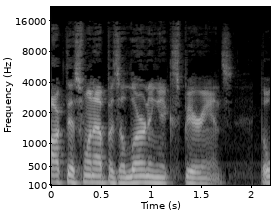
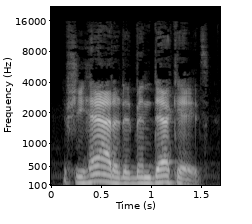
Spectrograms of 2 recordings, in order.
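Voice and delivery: plain reading voice

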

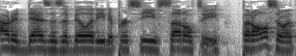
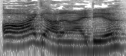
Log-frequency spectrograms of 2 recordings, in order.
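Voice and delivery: put-on a scheming kid's call; 3 semitones higher than usual. A narrator's reading. Dez calls a new plan to Jace, scheming voice. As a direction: call out a bright idea. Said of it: "Dez called to Jace".

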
